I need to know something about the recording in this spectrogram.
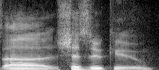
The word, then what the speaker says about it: Shizuku: So it's Shizuku.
